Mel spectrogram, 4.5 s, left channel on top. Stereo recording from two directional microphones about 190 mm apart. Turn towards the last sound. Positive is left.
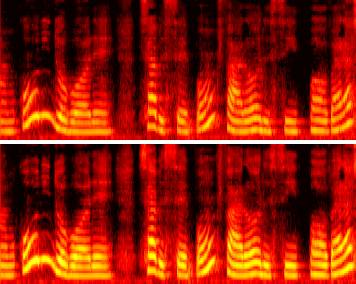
turn(degrees=0)  # may be behind; listen again after turning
